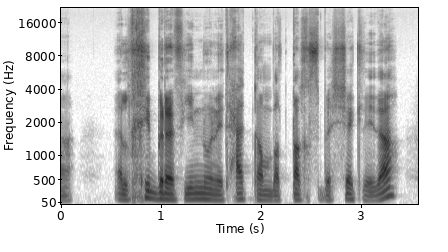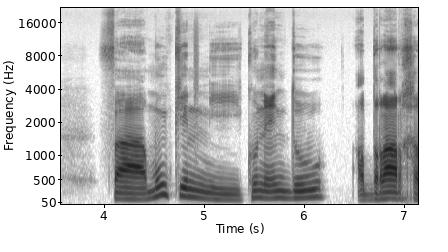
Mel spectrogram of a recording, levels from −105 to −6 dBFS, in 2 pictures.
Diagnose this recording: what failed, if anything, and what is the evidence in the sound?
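A wireless microphone noise hit at the analogue stage, in the radio link before conversion, runs from 4.89 to 4.95 s as a brief swish of static over the speech. The carrier faded for about 60 ms, probably as reflected paths cancelled it at the receiver, so receiver hiss rose over the audio. Unlike a network dropout, the sound is covered by noise instead of going silent or being patched over, and there is no repeated buffer-like pattern.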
